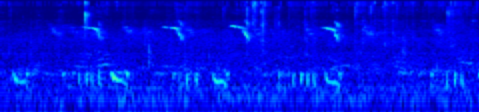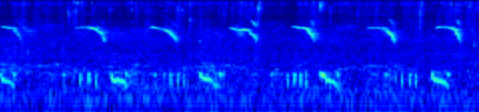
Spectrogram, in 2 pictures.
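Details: Albino and Fischer's lovebirds feeding and playing give a regular run of high, downward-sliding chirps, roughly one each second, with low bubbling coos running underneath.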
